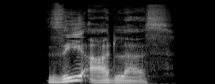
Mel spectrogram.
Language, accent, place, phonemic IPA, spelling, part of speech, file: German, Germany, Berlin, /ˈzeːˌʔaːdlɐs/, Seeadlers, noun, De-Seeadlers.ogg
- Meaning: genitive singular of Seeadler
